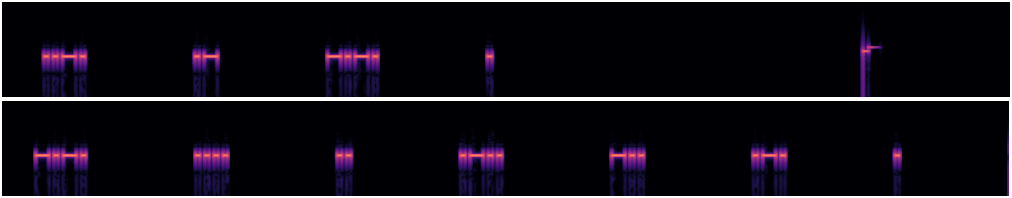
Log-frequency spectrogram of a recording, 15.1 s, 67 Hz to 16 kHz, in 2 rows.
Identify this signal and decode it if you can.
Morse code, heard as a keyed tone, about 36 wpm, spaced as for 10 wpm, 690 Hz. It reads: FACE CHILDRE
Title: 8x Character Spacing - Top 300 Words - 35wpm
